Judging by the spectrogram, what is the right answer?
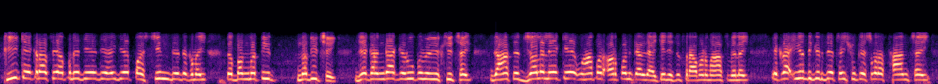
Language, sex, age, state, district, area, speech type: Maithili, male, 60+, Bihar, Sitamarhi, rural, conversation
